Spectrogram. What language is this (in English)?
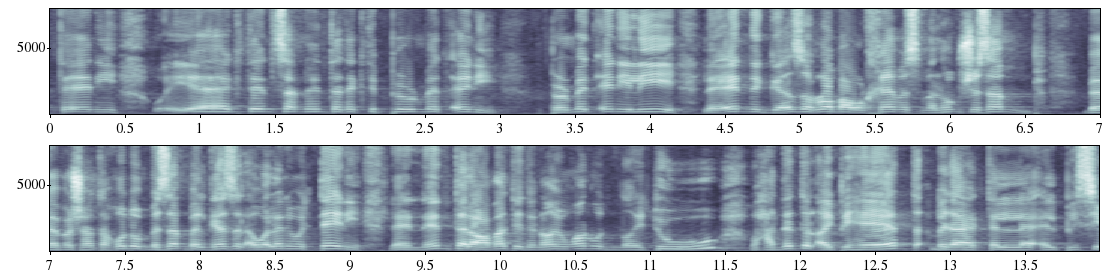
Arabic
